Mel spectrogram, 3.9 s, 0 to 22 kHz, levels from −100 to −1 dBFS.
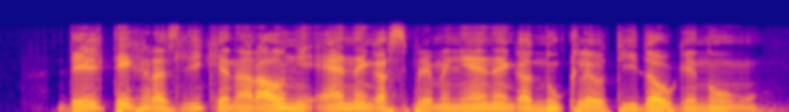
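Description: No technical faults can be heard in this recording.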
